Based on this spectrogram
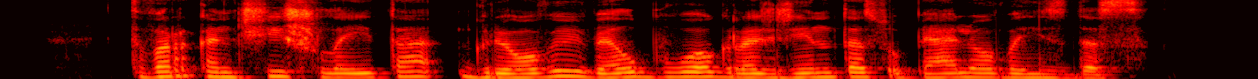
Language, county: Lithuanian, Panevėžys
